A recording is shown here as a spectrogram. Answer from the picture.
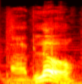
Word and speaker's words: habló: Now, if I wanted to say habló, I'm forcing the reader to raise the voice on the last syllable.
